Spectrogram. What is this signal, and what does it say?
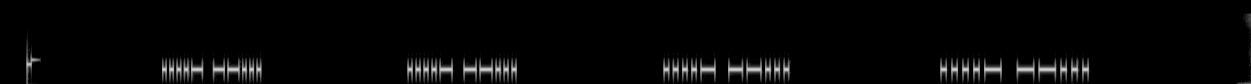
Morse code, heard as a keyed tone, about 29 wpm, 700 Hz. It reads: 47 47 47 47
